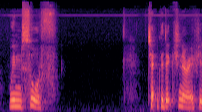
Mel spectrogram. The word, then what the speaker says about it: windsurf: Spanish words either so the word windsurf would be pronounced windsworth yeah windsorff check the dictionary if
